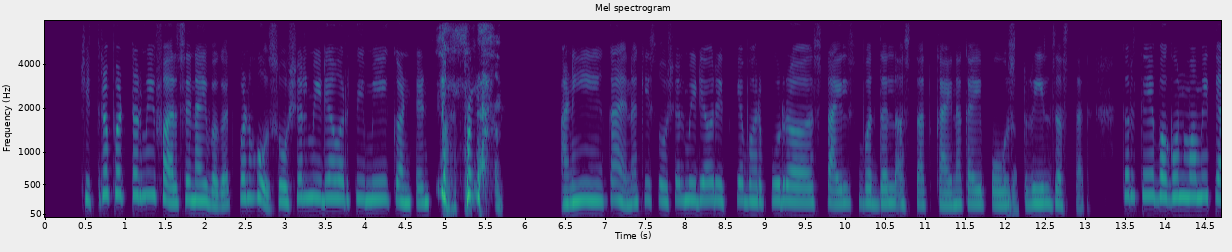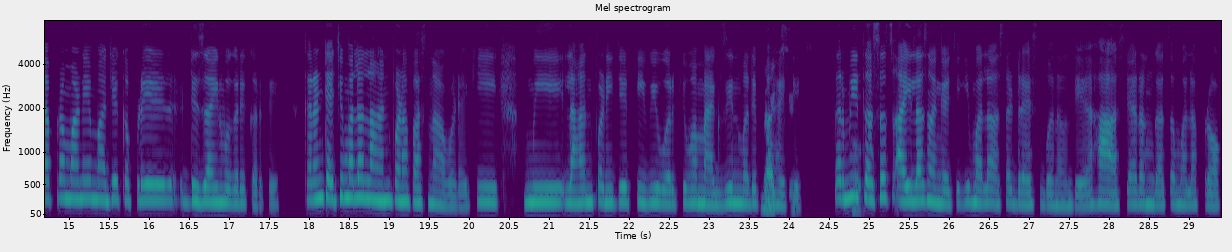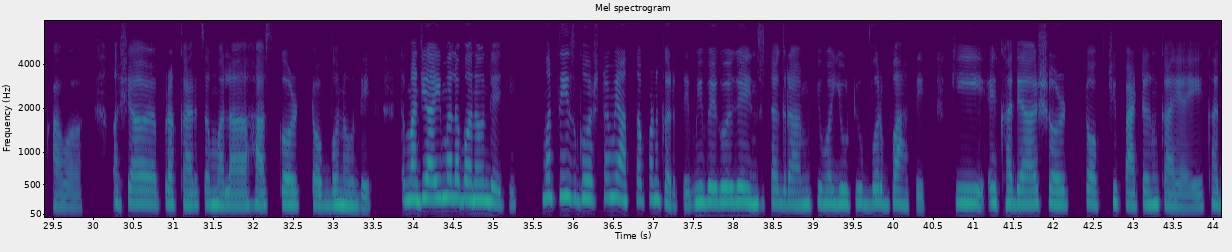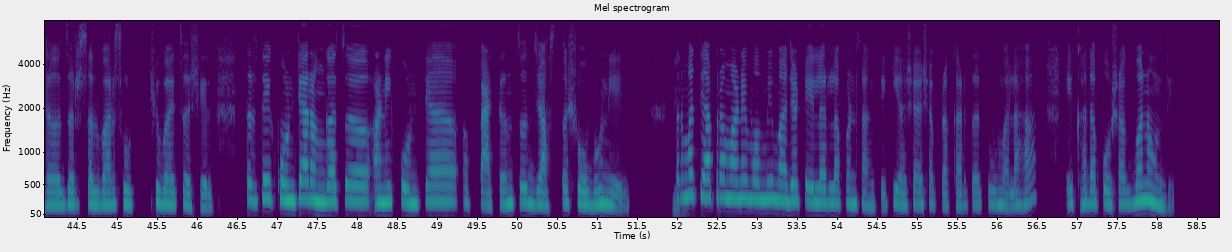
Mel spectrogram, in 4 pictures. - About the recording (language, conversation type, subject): Marathi, podcast, तुझा स्टाइल कसा बदलला आहे, सांगशील का?
- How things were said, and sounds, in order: cough; other background noise; tapping; in English: "पॅटर्न"; in English: "पॅटर्नचं"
